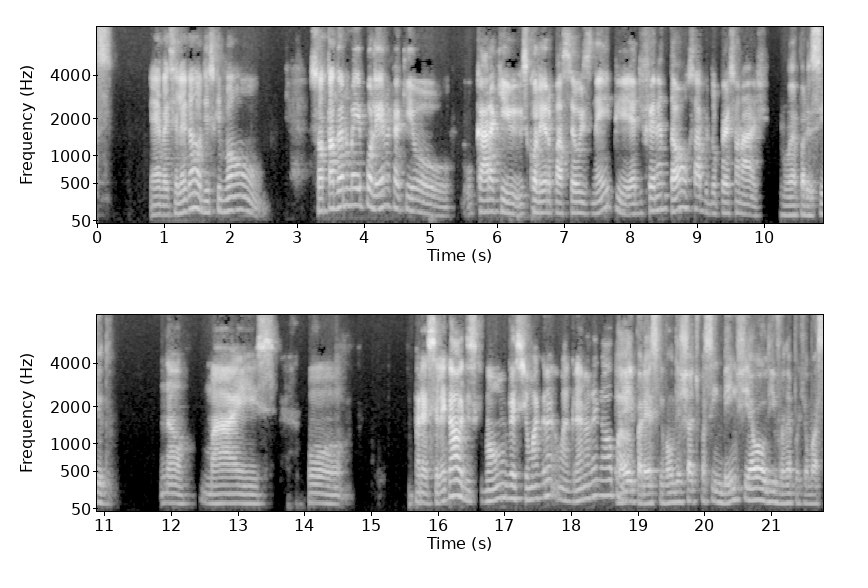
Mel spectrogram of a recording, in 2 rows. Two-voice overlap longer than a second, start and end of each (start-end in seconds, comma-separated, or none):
none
